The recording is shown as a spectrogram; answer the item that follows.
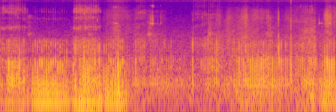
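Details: Domestic cat, a cute one, sleeping and snoring constantly; low rumbling breaths repeat steadily with a purr-like texture, a few faint background clicks.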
